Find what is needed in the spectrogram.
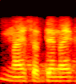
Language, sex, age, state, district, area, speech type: Marathi, male, 18-30, Maharashtra, Kolhapur, urban, conversation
